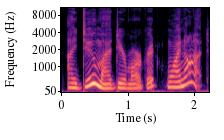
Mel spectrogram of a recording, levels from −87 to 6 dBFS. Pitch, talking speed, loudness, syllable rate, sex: 225 Hz, 190 wpm, -15 LUFS, 5.0 syllables/s, female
